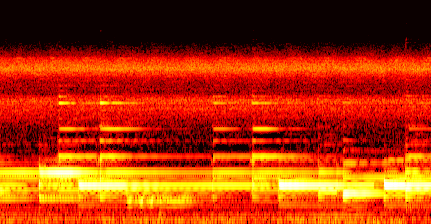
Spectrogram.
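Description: Phin pia, the northern Thai chest-resonated stick zither, playing a slow melody of plucked, bell-like ringing notes that sustain and overlap as new ones start.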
